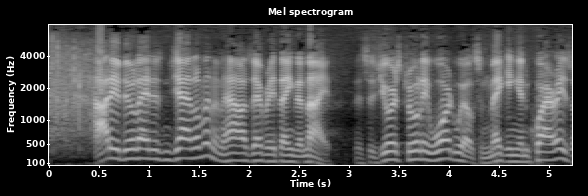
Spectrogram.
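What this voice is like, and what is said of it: Usual voice. Nothing is said of it.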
